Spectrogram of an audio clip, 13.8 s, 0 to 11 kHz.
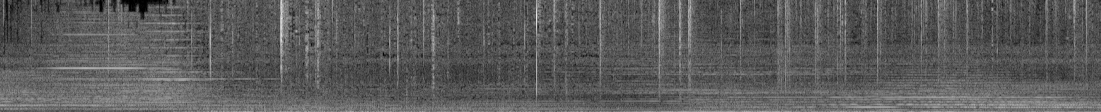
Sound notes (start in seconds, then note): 2.7 dramatic music; 2.7 fire crackling; 6.5 Max snaps finger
